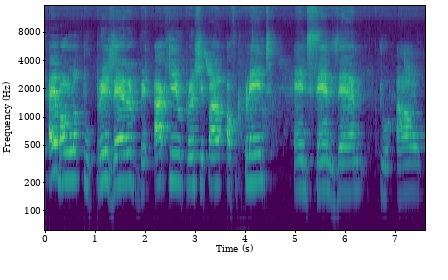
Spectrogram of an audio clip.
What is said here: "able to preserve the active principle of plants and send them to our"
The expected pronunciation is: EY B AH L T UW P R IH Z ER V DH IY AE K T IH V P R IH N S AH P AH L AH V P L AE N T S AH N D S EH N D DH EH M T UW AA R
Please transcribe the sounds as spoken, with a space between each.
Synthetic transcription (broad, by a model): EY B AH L T UW P R IH Z ER V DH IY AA K T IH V P R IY N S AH P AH L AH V P L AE N T AH N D S EH N D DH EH M T UW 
